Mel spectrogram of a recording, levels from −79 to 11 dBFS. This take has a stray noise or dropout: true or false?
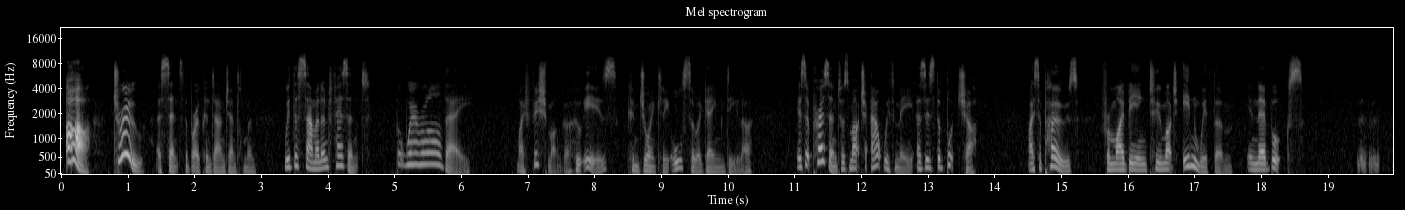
true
